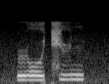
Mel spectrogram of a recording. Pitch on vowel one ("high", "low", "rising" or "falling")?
high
